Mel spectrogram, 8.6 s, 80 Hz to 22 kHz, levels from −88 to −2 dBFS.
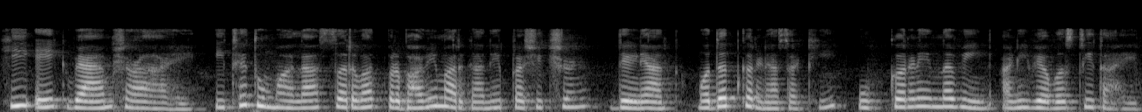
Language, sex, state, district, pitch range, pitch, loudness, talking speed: Marathi, female, Maharashtra, Pune, 230-270 Hz, 245 Hz, -26 LUFS, 140 wpm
